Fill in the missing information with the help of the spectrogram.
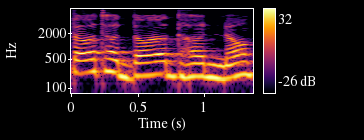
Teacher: हमारी जीभ जब भी हम त थ द ध न कहते हैं तो किसको टच कर रही हैं हमारे दांतों को टच कर रही है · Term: दंती ध्वनियों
